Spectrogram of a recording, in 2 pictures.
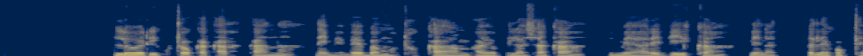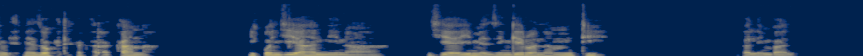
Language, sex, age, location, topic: Swahili, male, 18-24, Nakuru, finance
